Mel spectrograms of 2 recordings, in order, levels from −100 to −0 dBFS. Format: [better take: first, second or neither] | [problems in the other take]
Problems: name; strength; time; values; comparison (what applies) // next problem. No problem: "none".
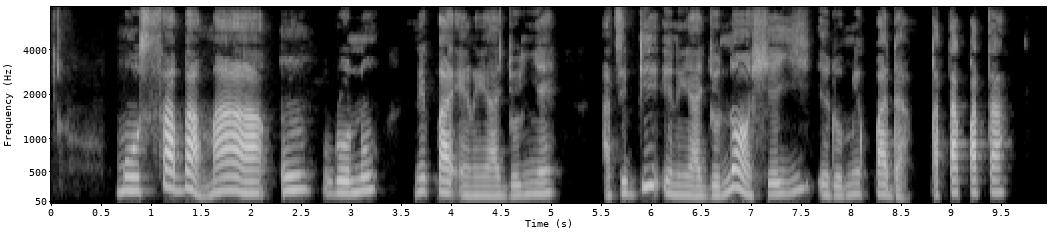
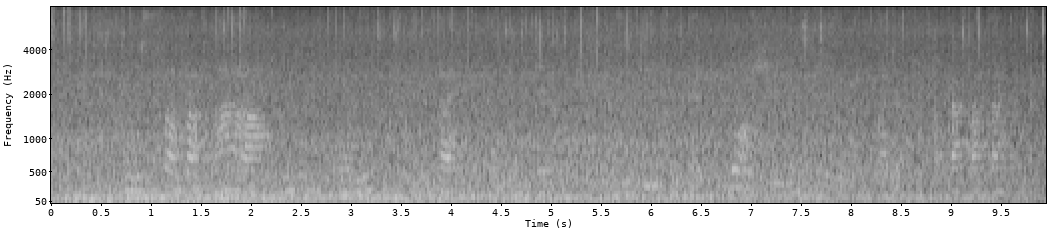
first | background sound (Rain); 5 dB above the speech // room echo; dies away in 0.7 s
